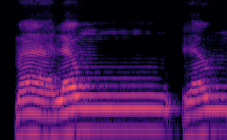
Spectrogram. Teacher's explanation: Jadi idghamnya yang nakis masih menyisakan sifat huruf yang pertama guna. Jadi lau masuk hidung. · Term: idgham diguna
